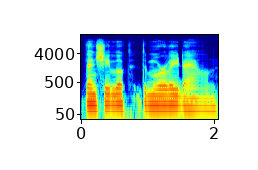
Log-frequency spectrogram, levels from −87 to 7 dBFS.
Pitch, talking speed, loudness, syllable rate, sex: 95 Hz, 145 wpm, -18 LUFS, 4.7 syllables/s, male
